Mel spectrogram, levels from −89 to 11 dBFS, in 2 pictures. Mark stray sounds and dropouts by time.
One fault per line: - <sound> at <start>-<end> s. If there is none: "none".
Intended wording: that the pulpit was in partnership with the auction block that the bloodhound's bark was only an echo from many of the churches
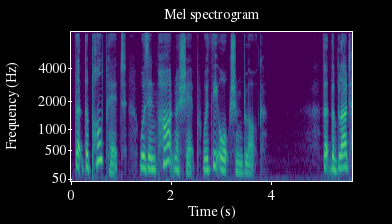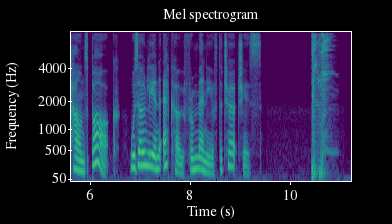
- thud at 10.4-11.0 s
